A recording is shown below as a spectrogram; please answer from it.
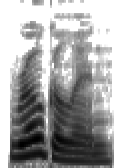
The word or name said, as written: rogelyn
